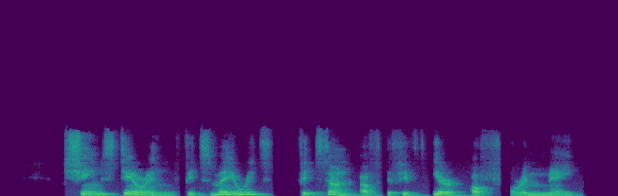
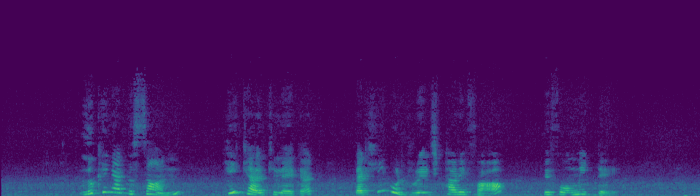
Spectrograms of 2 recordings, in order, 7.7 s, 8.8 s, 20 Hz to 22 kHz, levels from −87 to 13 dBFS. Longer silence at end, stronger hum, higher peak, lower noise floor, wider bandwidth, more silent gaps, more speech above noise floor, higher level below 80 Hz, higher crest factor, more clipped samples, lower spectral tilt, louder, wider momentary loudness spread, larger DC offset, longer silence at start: first, 0.45 s vs 0 s; neither; about the same, -2 dBFS vs -4 dBFS; first, -75 dBFS vs -47 dBFS; second, 7.8 kHz vs 12.5 kHz; neither; first, 56 dB vs 25 dB; about the same, -58 dBFS vs -60 dBFS; about the same, 18 dB vs 20 dB; neither; about the same, -6 dB/octave vs -5.5 dB/octave; first, -19 LUFS vs -23 LUFS; about the same, 13 LU vs 11 LU; neither; first, 0.8 s vs 0.6 s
